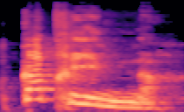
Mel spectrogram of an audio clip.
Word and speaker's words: Catherine: Et quand on veut dire tout le nom, tout le prénom, on dit Catherine. Le E ne se prononce pas. Catherine.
